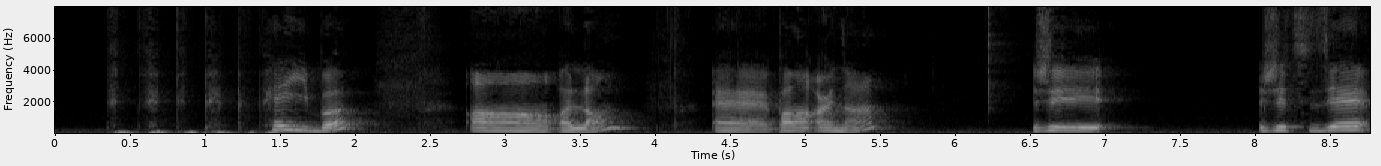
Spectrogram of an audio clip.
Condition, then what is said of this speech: Stuttering. Parce que des fois, je suis comme, mais comment je prononce ça? Puis là, je veux le prononcer, mais je sens que je vais bégayer.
